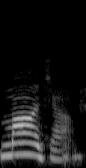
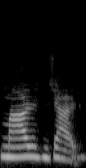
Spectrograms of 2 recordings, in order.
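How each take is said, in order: First: The R sounds are silent. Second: The R sounds are clearly pronounced. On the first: The speaker calls it right. "আরটা silent হয়ে যাবে" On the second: The speaker calls it wrong. "It's not মার্জার, no"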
